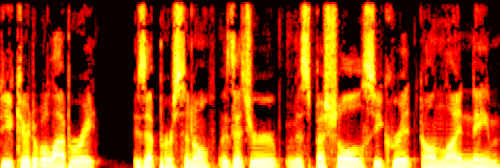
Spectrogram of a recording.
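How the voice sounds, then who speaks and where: A man with an American accent speaks in a flat monotone at very even loudness. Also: medium pitch for a man, moderate pace. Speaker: podcast co-host. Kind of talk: casual chat. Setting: live broadcast, same room as co-host.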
